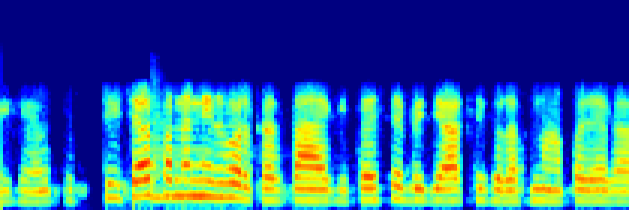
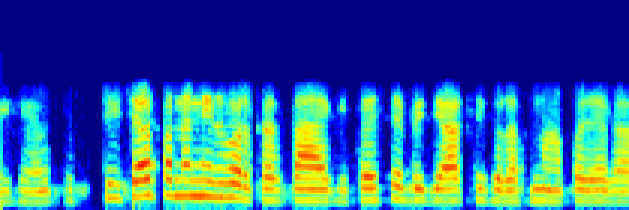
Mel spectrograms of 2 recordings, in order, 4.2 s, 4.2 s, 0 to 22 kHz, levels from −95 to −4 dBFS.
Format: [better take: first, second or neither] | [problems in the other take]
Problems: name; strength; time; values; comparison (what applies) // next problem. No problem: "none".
second | noise reduction (neural mask model RNNoise)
